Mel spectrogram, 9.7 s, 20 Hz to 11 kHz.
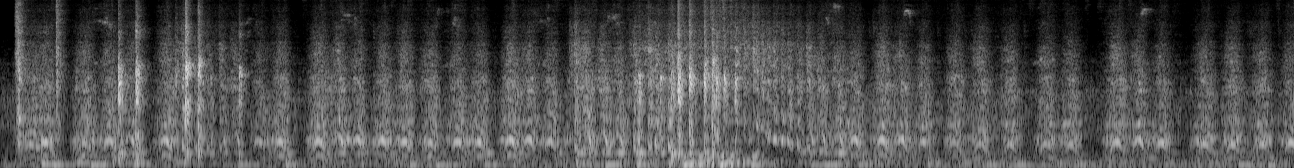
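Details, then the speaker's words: Land Rover Defender V8 conversion, first start attempt with no exhaust, throttle and starting spray: starter chugs steadily for seconds but never fires; crank no start, engine not drawing fuel. "It's not sucking fuel. Ah, try and run the fuel pump."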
